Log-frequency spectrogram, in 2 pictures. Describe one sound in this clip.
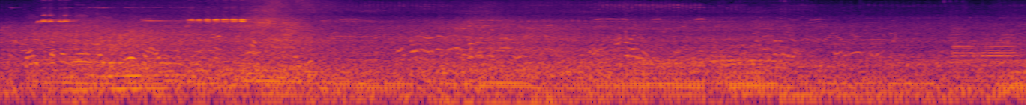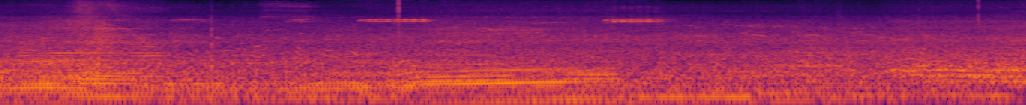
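Car engines hum as vehicles drive slowly past outdoors.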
